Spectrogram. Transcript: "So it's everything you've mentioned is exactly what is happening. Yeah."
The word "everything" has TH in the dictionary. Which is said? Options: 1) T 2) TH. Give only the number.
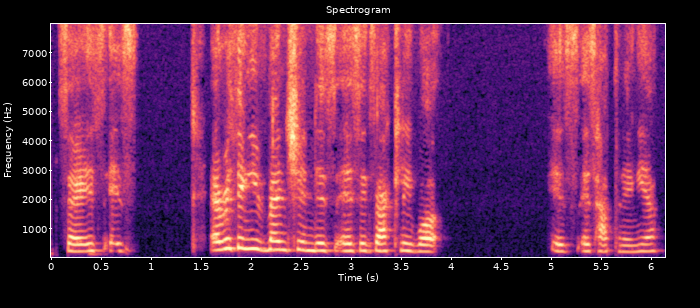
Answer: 2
